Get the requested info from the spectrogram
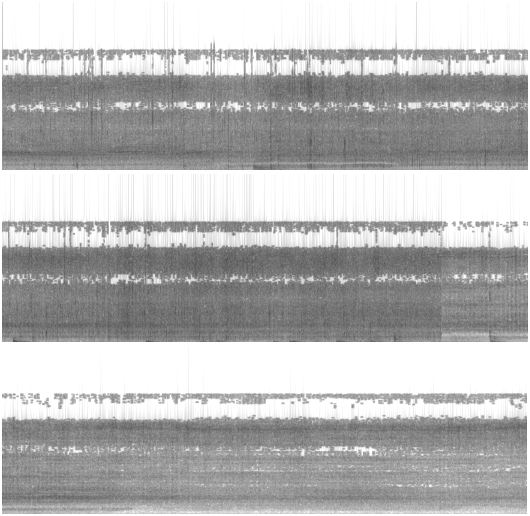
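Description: Sliced okra and diced vegetables frying in oil in an aluminium saucepan, a steady sizzle, with the low knocks of stirring against the pan. The sizzle drops off noticeably about two-thirds of the way through.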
